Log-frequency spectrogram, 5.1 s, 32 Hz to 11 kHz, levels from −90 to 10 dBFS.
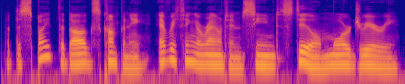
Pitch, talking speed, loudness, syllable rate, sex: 125 Hz, 140 wpm, -18 LUFS, 4.6 syllables/s, male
